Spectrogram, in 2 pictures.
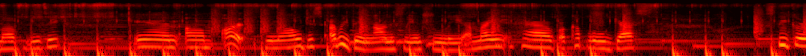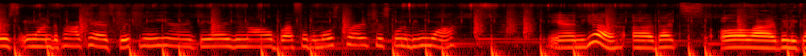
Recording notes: Sorry about the static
